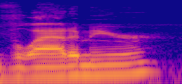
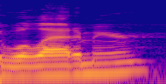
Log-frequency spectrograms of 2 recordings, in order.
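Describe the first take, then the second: First: The name begins with a V sound. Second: The name begins with a W sound. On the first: Other people say it this way. "I've heard people say" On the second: The speaker says it this way. "I say Vladimir, Vladimir, because he's a W"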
